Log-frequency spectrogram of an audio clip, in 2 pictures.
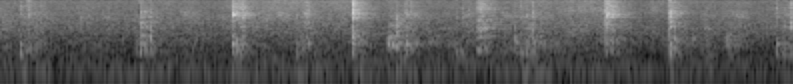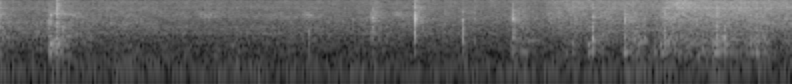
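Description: Spatula stirring chicken in a metal wok: irregular scrapes and knocks against the pan, over a light sizzle of frying that thickens near the end.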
